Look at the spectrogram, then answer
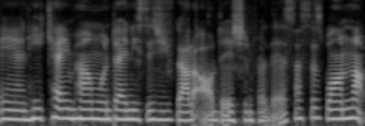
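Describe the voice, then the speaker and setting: A woman with a Southern US accent speaks at a fairly quick pace, with a fairly low pitch and fairly even intonation. The very clean recording has a silent background and a dry, close sound with no echo. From US South, Marietta, Georgia. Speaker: theater director and actress. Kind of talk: interview. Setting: studio.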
